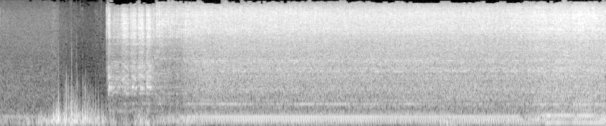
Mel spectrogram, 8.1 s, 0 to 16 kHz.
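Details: 1966 Triumph Spitfire Mk2 after fixing misfire from swapped plug leads on cylinders 2 and 3 (firing order corrected to 1-3-4-2, previously ran on two cylinders): short crank, catches cleanly into smooth even idle; normal idle.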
